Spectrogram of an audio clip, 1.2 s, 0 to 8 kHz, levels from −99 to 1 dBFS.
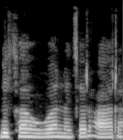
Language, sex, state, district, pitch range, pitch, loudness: Hindi, female, Chhattisgarh, Balrampur, 200-220 Hz, 215 Hz, -20 LUFS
